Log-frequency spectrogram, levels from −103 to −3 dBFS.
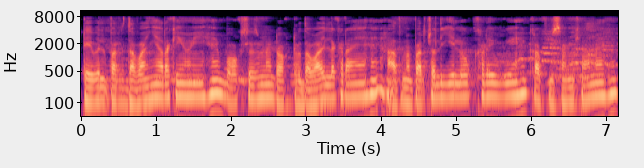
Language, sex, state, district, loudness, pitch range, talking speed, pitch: Hindi, male, Bihar, Sitamarhi, -23 LUFS, 110-140 Hz, 200 wpm, 130 Hz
